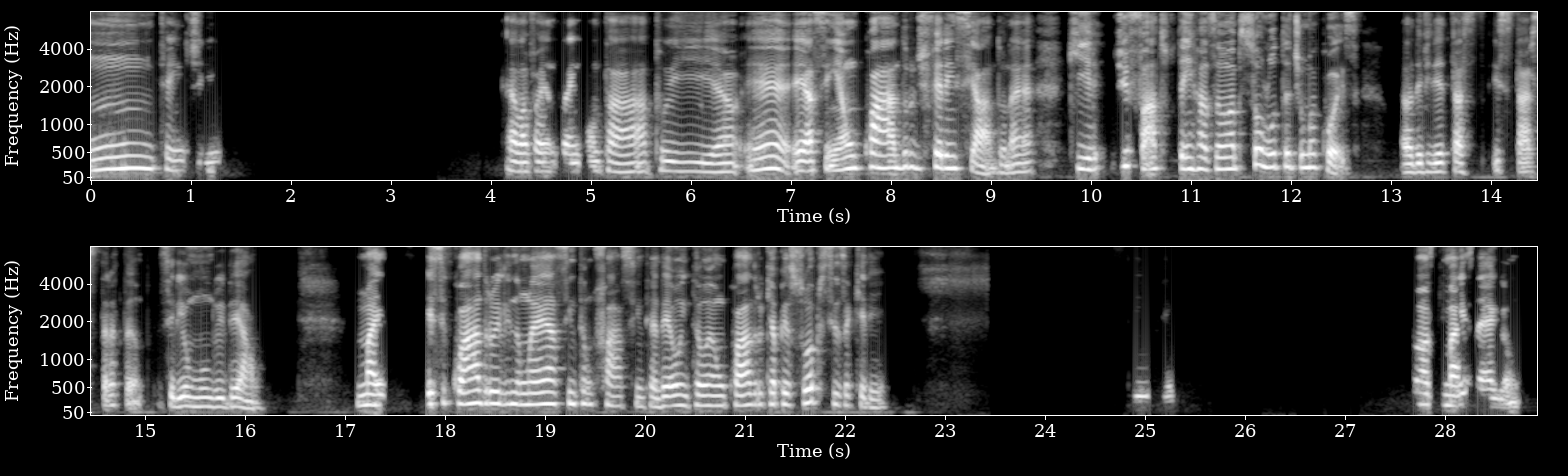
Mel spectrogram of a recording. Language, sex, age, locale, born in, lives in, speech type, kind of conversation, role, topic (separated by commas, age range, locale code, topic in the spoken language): Portuguese, female, 55-59, pt-BR, Brazil, United States, conversation, advice, advisor, Como lidar com brigas constantes com meu irmão causadas por diferenças de personalidade?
